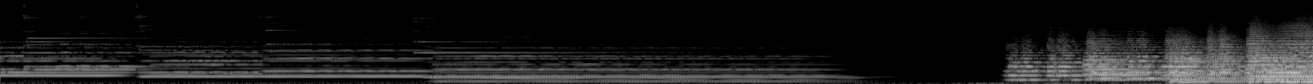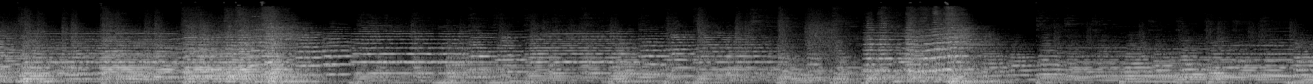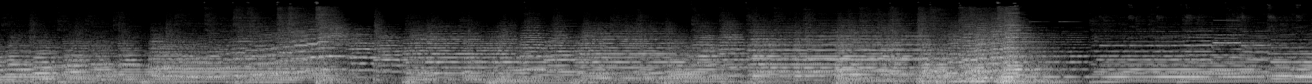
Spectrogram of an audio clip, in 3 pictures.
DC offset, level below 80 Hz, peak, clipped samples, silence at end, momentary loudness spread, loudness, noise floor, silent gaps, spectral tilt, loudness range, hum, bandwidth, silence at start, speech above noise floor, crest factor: under 0.1%; -40 dBFS; -4 dBFS; under 0.1%; 0 s; 21 LU; -22 LUFS; -67 dBFS; none; -6 dB/octave; 20 LU; none; 16.5 kHz; 0 s; 42 dB; 20 dB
